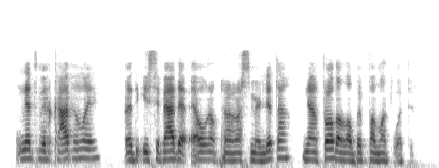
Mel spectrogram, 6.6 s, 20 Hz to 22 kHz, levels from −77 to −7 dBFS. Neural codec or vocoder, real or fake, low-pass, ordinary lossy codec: codec, 16 kHz, 1 kbps, FunCodec, trained on LibriTTS, 50 frames a second; fake; 7.2 kHz; AAC, 48 kbps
